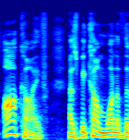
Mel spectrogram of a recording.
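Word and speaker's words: arXiv: Although papers are posted to the site before they are peer-reviewed, Orgsiv, pronounced archive, has become one of the main ways that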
